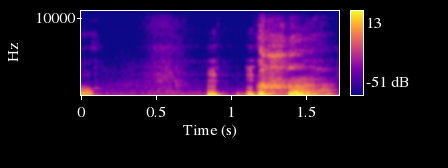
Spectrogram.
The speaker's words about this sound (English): Bless you. Thank you. I drank too much bubbly down the wrong throat. I thought it was a cough.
